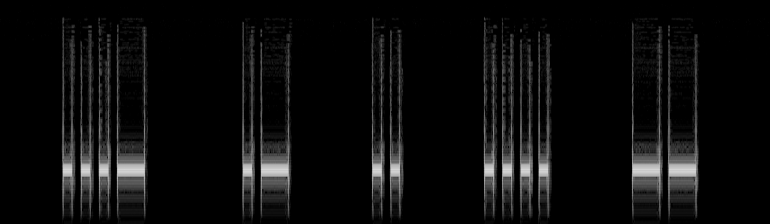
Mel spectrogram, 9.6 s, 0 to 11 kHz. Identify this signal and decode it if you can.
Morse code, heard as a keyed tone, about 10 wpm, spaced as for 6 wpm, 800 Hz. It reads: VAIHM
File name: LEZIONI / 5 LBVC / 5 LBV ws 10wpm 3645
